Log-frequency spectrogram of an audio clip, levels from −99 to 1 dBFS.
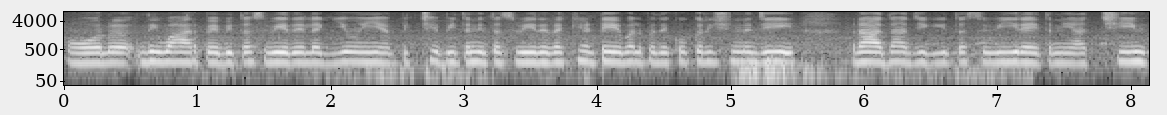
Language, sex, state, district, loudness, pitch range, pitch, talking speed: Hindi, female, Haryana, Jhajjar, -16 LUFS, 200-210 Hz, 205 Hz, 175 wpm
